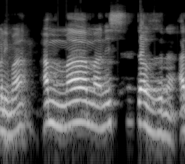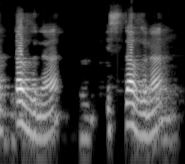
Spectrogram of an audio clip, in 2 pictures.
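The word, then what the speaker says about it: اسْتَغْنَىٰ: At-taghna, istaghna tadi terbacanya mohon maaf aghna. Yang betul apa? Ya, mengalir.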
